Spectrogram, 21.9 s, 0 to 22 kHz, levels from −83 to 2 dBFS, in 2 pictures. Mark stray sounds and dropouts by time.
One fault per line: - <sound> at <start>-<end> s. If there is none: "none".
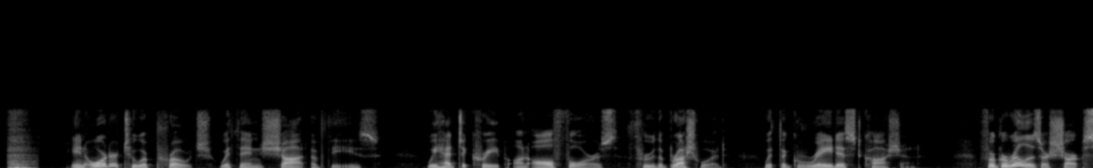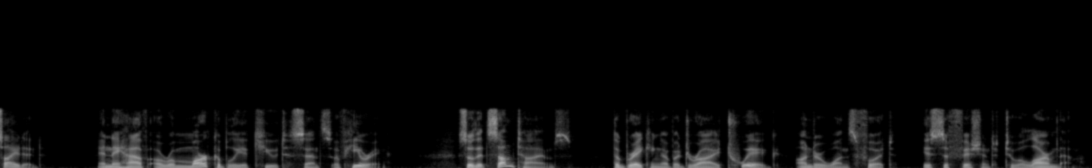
- breath at 0.1-0.4 s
